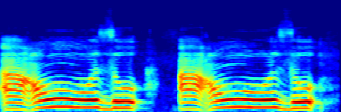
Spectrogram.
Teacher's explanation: Matobi'i diayun, dibacanya diayun dan dipanjangkan 2 harokat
